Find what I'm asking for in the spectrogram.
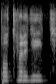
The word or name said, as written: potvrdiť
